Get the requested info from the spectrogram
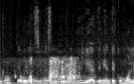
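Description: Only speech: a conversational exchange of greetings in Spanish.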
